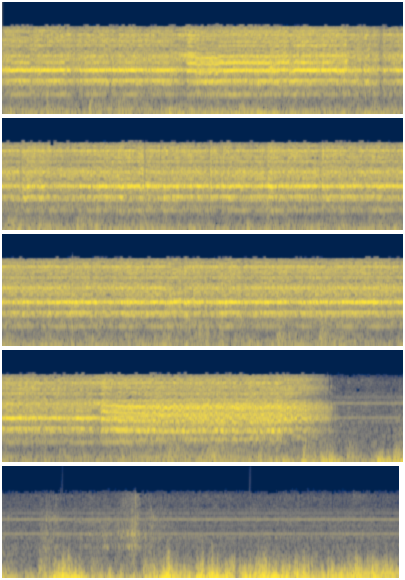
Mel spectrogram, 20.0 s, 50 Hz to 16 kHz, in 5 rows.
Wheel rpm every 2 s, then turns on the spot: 160, 160, 160, 160, 160, 160, 160, 90, 0, 0.
none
